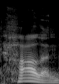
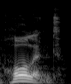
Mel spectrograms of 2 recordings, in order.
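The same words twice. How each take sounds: First: The name is said with English pronunciation. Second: The name is said with Norwegian pronunciation. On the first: This is how the rest of the world should say it. "elsewhere in the world, he insists that Haaland is the way he wants it" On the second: This is how Norwegians may say it. "If you are Norwegian, you may call their mega striker"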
